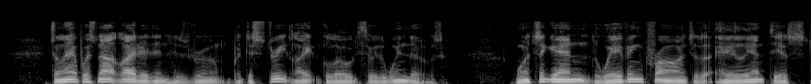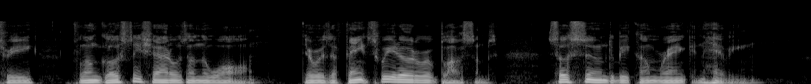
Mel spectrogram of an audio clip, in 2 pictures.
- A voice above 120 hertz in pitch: No, very low, 90 Hz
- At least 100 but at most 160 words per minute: No, average, 170 wpm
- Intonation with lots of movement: No, average, 3.7 semitones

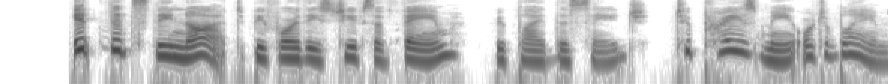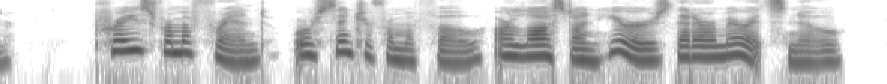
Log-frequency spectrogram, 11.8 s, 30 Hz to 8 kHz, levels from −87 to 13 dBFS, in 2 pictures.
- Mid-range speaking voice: Yes, medium, 175 Hz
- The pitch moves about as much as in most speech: No, wide, 6.5 semitones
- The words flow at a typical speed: Yes, average, 175 wpm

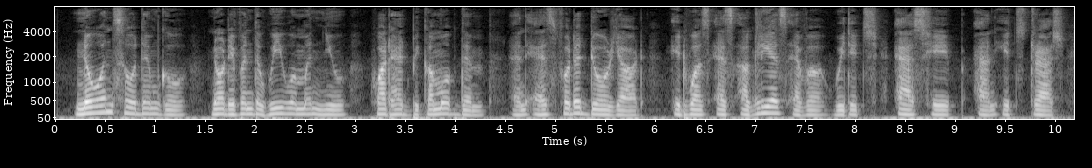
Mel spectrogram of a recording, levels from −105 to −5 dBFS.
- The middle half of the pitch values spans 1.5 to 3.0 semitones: Yes, average, 2.7 semitones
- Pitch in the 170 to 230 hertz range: No, low, 130 Hz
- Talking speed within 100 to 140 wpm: No, average, 200 wpm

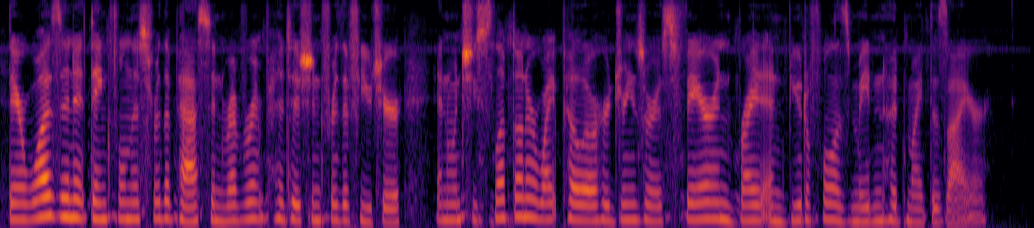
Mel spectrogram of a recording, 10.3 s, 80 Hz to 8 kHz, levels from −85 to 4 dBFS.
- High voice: Yes, high, 200 Hz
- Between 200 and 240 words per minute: Yes, fast, 205 wpm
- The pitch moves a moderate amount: No, narrow, 1.9 semitones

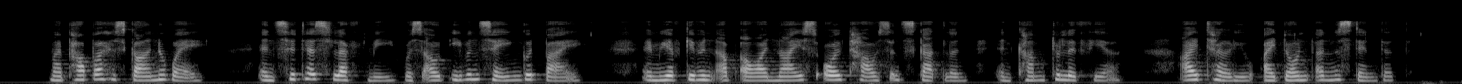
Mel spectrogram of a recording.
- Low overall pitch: No, high, 195 Hz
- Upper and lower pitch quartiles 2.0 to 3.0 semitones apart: Yes, narrow, 2.6 semitones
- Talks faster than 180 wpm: No, average, 155 wpm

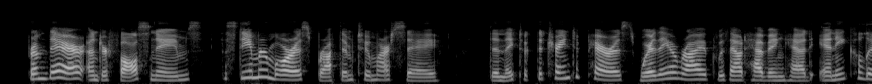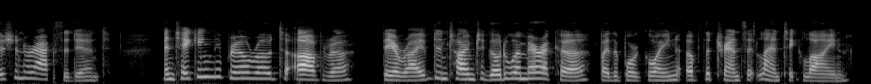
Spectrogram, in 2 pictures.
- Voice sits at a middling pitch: No, high, 215 Hz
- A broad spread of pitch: Yes, wide, 5.7 semitones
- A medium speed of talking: Yes, average, 170 wpm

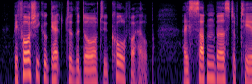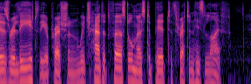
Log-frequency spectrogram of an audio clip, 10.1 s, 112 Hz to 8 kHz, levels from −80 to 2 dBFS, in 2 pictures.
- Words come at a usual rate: Yes, average, 175 wpm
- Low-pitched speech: Yes, low, 120 Hz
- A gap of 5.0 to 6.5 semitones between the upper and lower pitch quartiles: No, average, 4.3 semitones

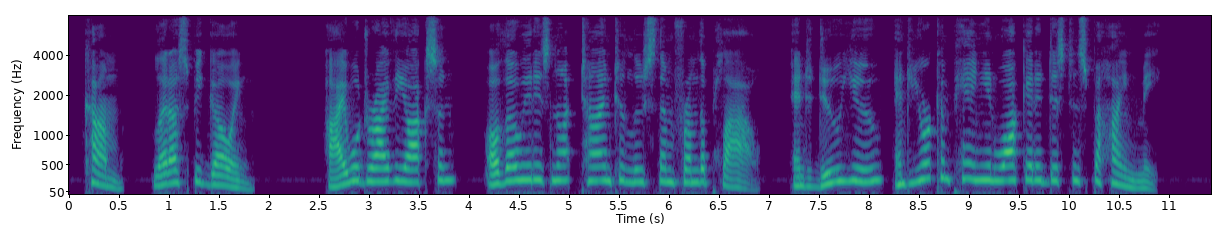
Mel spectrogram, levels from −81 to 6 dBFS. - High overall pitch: Yes, high, 215 Hz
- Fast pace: No, average, 175 wpm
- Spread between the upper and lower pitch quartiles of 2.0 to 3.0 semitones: No, wide, 5.6 semitones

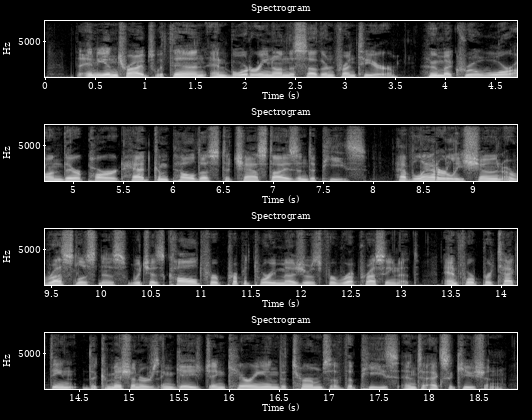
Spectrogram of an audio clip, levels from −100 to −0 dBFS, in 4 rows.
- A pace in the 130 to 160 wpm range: No, average, 170 wpm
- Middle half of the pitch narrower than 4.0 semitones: No, average, 4.7 semitones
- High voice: No, low, 125 Hz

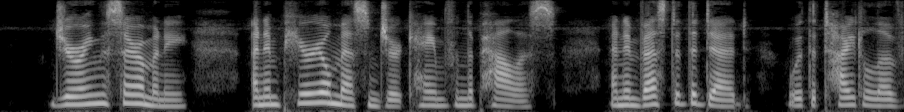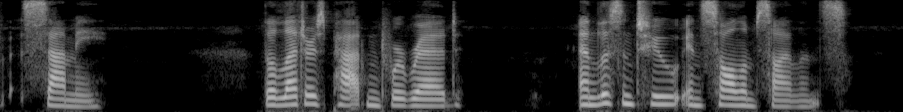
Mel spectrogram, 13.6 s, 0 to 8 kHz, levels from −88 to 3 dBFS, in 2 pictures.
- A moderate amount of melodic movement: Yes, average, 3.1 semitones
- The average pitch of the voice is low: No, high, 190 Hz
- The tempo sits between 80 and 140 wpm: Yes, slow, 135 wpm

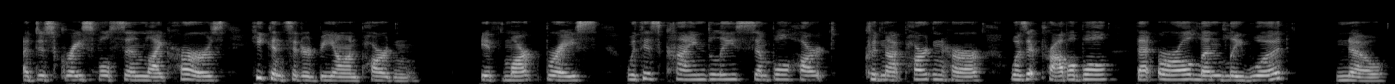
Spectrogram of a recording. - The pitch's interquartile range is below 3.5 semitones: Yes, average, 2.9 semitones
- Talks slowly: Yes, slow, 125 wpm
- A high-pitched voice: Yes, high, 205 Hz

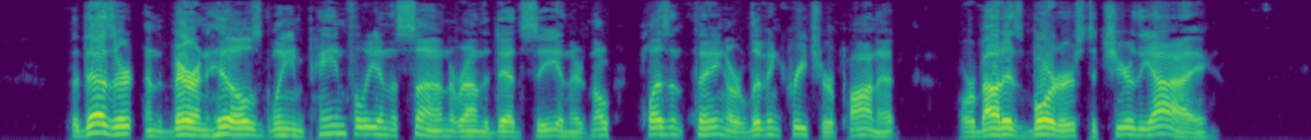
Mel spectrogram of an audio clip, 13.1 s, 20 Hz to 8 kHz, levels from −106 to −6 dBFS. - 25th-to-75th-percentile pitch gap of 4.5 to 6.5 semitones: Yes, average, 4.9 semitones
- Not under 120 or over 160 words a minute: Yes, average, 155 wpm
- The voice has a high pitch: No, low, 130 Hz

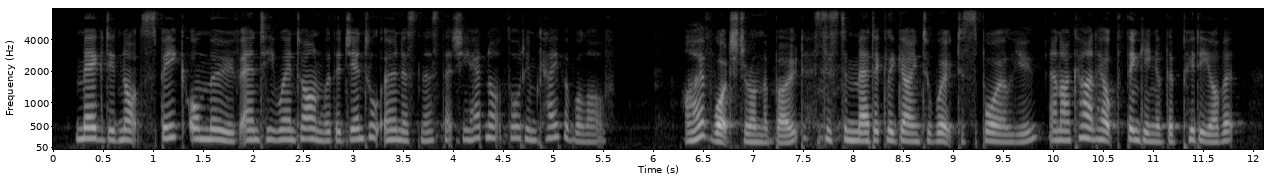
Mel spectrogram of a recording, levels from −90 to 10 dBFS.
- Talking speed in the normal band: No, fast, 225 wpm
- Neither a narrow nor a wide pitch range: Yes, average, 3.8 semitones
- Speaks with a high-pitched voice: Yes, high, 200 Hz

